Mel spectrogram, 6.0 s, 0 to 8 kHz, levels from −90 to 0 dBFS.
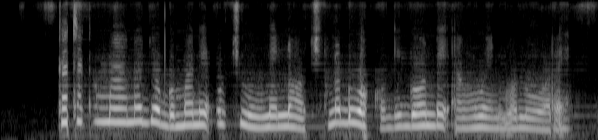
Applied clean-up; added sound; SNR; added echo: neural separator model SepFormer DNS4.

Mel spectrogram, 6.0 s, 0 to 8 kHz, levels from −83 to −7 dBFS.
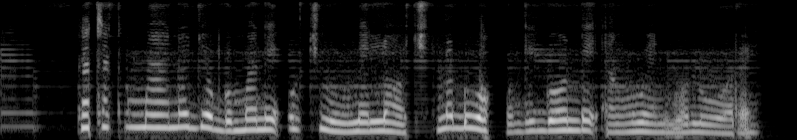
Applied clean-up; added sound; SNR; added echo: neural mask model RNNoise.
